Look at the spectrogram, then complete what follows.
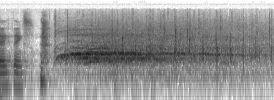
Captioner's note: audience applauds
